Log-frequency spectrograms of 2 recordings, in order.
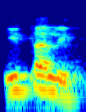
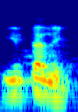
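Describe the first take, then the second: First: The word begins with an 'ee' sound. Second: The same.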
